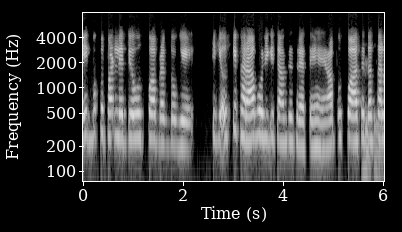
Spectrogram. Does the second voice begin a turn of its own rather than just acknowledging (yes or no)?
no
